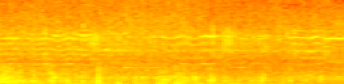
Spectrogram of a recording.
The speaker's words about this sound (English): I go over here and it starts raining horribly. Uh, oh yeah. That's a tornado. That's a torn. That's a massive tornado. The farther the farther down I go, the harder it rains.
